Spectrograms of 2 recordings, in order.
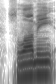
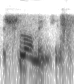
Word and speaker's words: Shlomi: by what they do salami uh am i pronouncing your name correctly almost slummy thanks for being on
